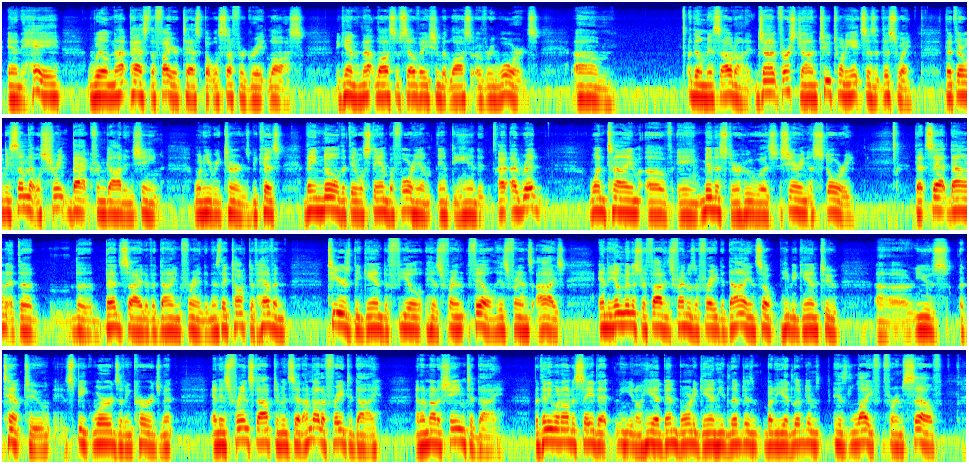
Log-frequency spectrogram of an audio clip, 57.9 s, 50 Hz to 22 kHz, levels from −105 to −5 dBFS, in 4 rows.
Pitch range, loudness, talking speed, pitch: 115-140 Hz, -25 LUFS, 180 wpm, 125 Hz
